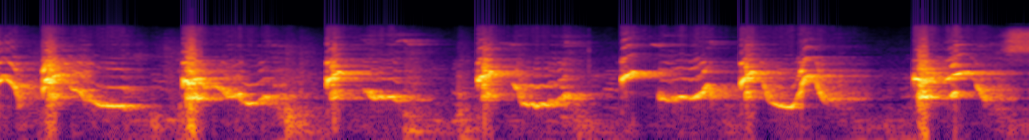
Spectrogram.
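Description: A dog giving a whining bark over and over, about seven times, each call starting sharply and trailing off into a falling whine. It is the dog's alert bark, the one it reserves for deer.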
